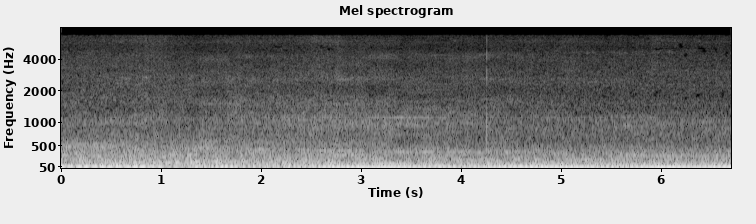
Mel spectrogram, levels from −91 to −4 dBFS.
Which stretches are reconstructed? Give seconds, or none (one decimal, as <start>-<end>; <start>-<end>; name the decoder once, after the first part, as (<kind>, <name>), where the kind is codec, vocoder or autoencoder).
0.9-1.8 (codec, SNAC); 2.7-4.6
